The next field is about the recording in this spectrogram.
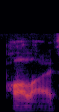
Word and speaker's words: Pauli: Yeah, I never correct anyone because, you know, phonetically it's supposed to be Pauli, right? I don't know what happened generations past, but for some reason we've always gone by Pauli.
